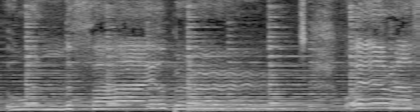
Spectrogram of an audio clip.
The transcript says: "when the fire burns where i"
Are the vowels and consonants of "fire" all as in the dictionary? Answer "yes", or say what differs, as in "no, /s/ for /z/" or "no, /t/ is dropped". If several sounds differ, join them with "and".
no, /l/ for /ɹ/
